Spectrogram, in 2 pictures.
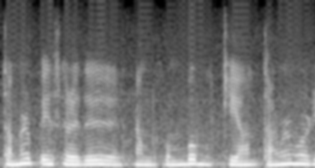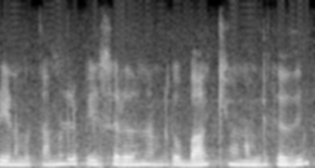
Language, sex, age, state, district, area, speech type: Tamil, female, 18-30, Tamil Nadu, Mayiladuthurai, urban, spontaneous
